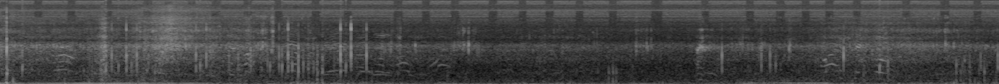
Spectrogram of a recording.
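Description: Choppy water slaps and splashes close by.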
